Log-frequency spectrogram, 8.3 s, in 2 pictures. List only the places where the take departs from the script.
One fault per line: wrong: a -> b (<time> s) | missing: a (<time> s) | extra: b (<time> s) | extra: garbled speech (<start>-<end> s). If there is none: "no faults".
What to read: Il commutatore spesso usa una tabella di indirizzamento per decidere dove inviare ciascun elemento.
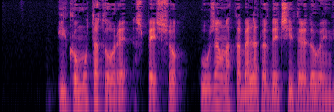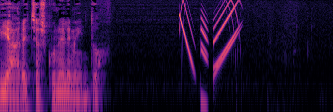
missing: di indirizzamento (3.2 s)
